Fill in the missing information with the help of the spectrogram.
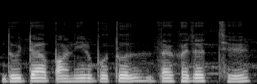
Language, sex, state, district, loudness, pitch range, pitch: Bengali, male, West Bengal, Alipurduar, -16 LUFS, 140-150 Hz, 145 Hz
